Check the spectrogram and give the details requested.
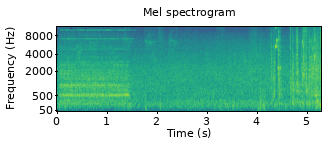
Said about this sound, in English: Okay, walking up. I'll ring the buzzer.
